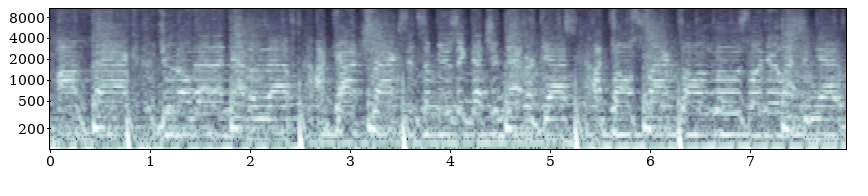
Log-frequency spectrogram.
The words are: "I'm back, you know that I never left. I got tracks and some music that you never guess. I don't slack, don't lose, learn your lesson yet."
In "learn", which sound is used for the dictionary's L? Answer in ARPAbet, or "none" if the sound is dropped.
W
